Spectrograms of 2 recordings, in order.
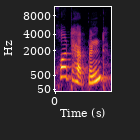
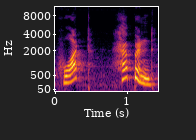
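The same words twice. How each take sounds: First: Said in the usual way. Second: A pause between what and happened; split into words. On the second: Shown as a demonstration. Teacher showing students each word separately. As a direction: break it into two clear words. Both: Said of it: "এটাকে আমরা এভাবে বলতে পারি".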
